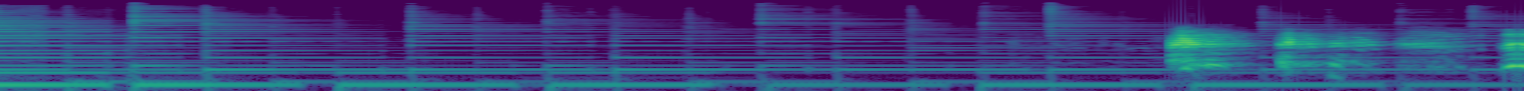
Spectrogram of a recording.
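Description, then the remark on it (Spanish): A steady, droning electronic tone hums throughout, then near the end a loud burst of sneezes breaks in, followed by another sharp one right at the finish. “Además de todos tengo estornudos.”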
